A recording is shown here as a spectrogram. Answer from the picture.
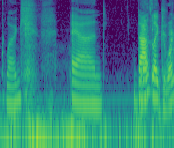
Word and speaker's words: gløgg: drink in the Christmas time, and it's called gløgg. And that's Do I say it right? Gløgg? yeah, gløgg.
